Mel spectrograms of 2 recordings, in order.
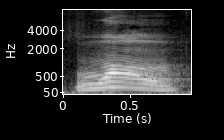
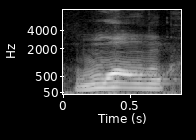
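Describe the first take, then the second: Both takes have the same delivery.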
